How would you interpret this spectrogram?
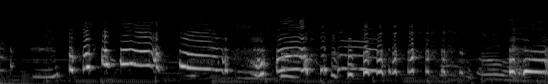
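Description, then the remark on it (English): A played recording of the so-called Courtney bark from YouTube: a dog barks in a rapid run of high, warbling, yodel-like yelps, pitch sliding up and down between short bursts, fairly loud with no talking. “Every time the Courtney bark.”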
